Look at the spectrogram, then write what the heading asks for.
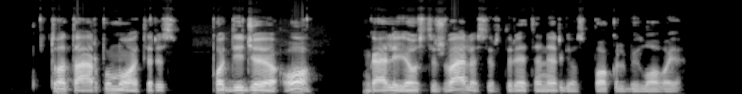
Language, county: Lithuanian, Klaipėda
